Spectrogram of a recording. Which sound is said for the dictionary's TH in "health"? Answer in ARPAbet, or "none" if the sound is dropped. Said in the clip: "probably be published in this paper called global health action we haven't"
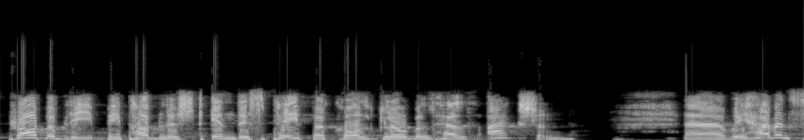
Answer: TH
